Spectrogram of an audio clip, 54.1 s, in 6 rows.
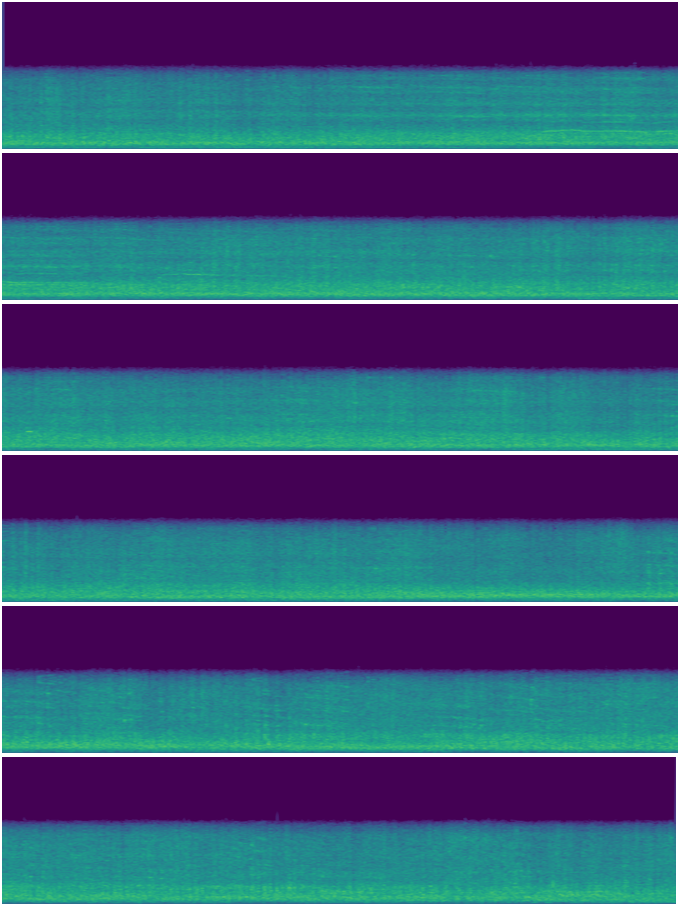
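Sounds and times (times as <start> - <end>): train wheels clattering on rails: 0.0 - 54.0.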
